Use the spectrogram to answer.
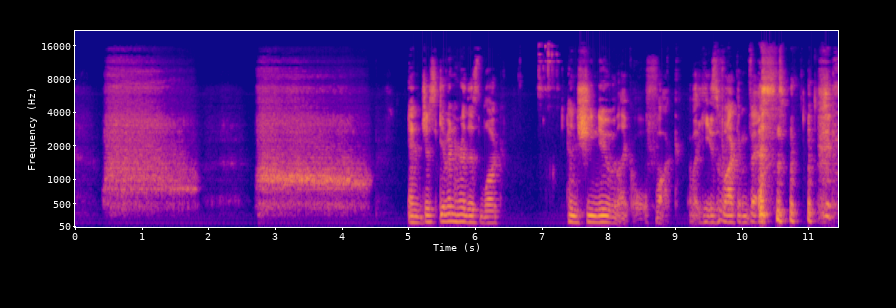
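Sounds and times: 
person imitating a man's heavy angry breathing: 0.0s - 4.7s, 11.1s - 11.4s
speech: 5.0s - 6.5s, 7.4s - 11.4s.

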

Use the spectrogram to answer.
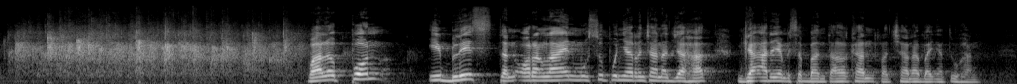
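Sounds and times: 
audience applause: 0.0s - 3.3s
speech: 3.1s - 9.9s.

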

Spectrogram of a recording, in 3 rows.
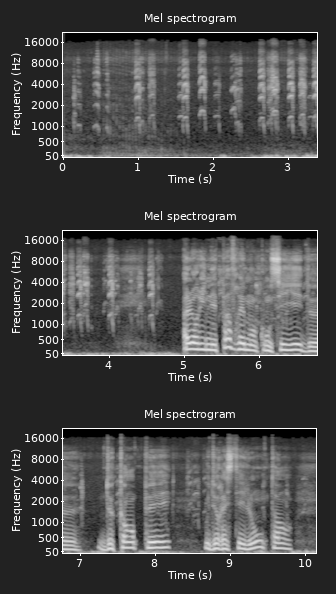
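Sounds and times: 
birds chirping while building a large nest in an acacia in Namibia: 0.0s - 10.1s
speech: 5.0s - 10.0s.

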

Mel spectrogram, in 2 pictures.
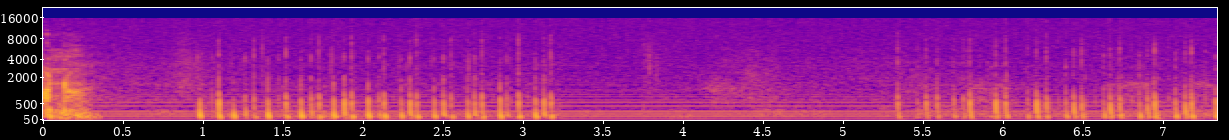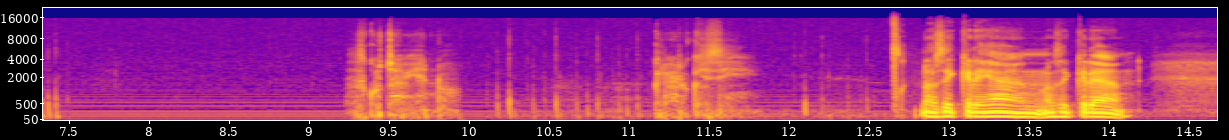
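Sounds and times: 
fingertips tapping on a phone: 1.0s - 3.3s, 5.3s - 7.6s, 9.5s - 12.7s
speech: 12.9s - 14.2s.

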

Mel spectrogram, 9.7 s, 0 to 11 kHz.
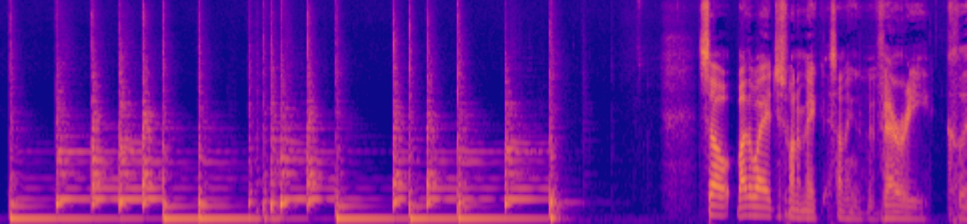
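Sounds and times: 
doumbek hand drum played on the lap: 0.0s - 5.9s
speech: 7.0s - 9.6s.

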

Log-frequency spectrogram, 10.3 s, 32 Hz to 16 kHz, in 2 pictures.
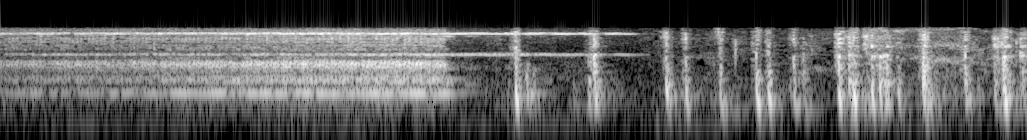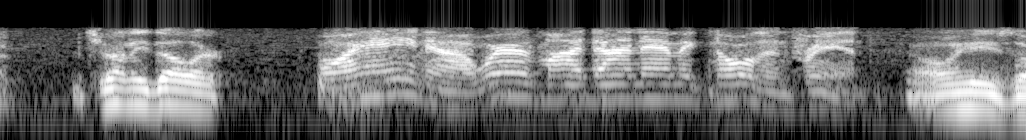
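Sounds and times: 
telephone ringing with a loud bell tone: 0.0s - 3.4s
speech: 5.6s - 10.2s.

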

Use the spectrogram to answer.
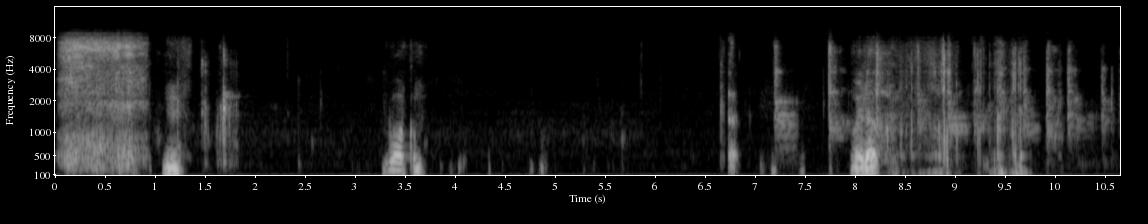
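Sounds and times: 
airy slurp of a drink: 0.0s - 1.1s
speech: 1.1s - 1.5s, 3.3s - 3.8s, 6.7s - 7.3s, 8.0s - 9.0s.

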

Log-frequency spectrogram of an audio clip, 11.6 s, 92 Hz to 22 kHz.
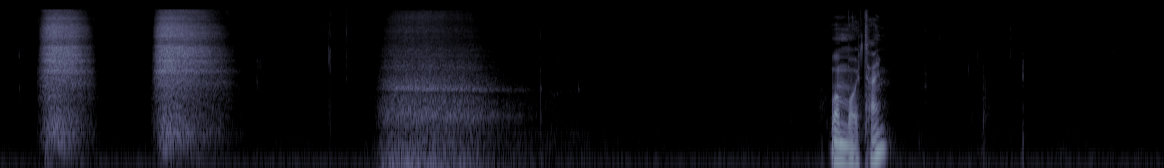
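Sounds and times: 
sharp sniffing inhales through the nose in a breathing exercise: 0.4s - 2.3s
long airy exhale through the mouth in a breathing exercise: 0.4s - 2.4s, 3.8s - 5.3s
speech: 8.3s - 9.0s.

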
